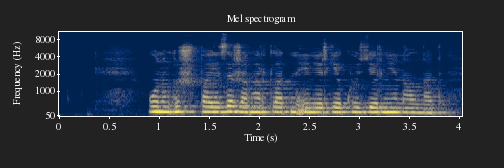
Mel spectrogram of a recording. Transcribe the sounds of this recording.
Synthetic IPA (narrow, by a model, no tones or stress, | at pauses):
wo̞nəɴʏʃpʰɑjəzəʒɑɴɑɾt̪əlˠɑt̪əne̞̰ne̞rɡʲijakʲʰɵzd̪e̞ɾɪne̞nɑlˠənɑd̪ə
